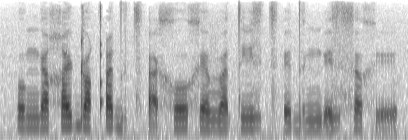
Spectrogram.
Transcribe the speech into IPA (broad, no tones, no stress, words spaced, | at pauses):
oŋɛχe ɖoqʼid̪ɯ t͡sʼa̰xoxɛva tizt͡sʼed̪ɛ ŋḛzsʌxḛ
